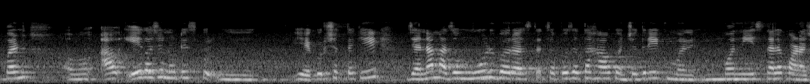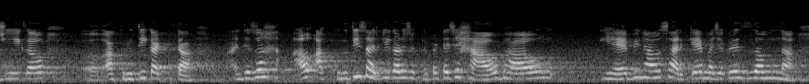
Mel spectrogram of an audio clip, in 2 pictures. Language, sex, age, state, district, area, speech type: Goan Konkani, female, 18-30, Goa, Bardez, urban, spontaneous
